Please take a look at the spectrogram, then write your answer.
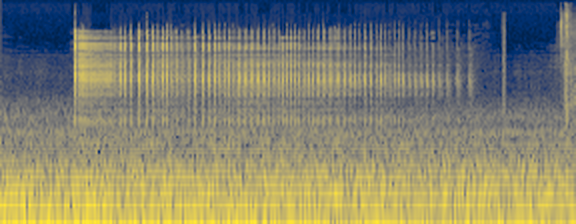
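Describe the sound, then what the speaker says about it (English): A wooden plank creaks underfoot in a long, drawn-out groan, close and fairly loud, with a faint rattle of short ticks near its end and a quiet hiss of room tone behind it. "The plank beneath me creaked."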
